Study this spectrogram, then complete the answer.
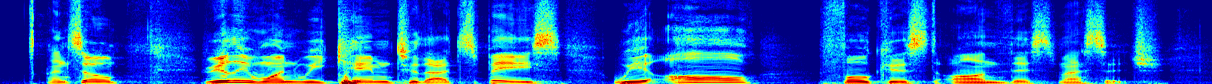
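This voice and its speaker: In a French accent, the voice shows ordinary pitch variation, recorded very cleanly with a silent background and a dry, close sound with no echo. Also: man. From France. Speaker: conference speaker, tech product executive. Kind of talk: conference talk. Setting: stage with audience. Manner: frequent fillers and hesitations.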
